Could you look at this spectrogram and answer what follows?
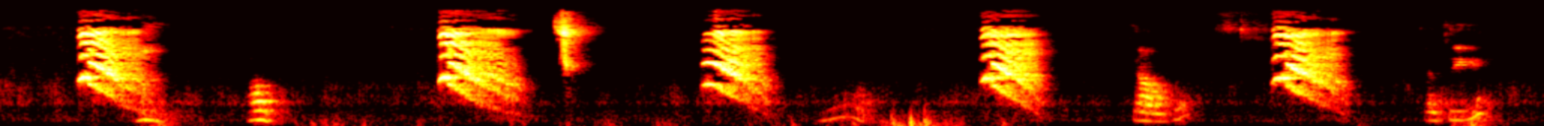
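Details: Alexandrine parakeet raised as a pet since it was young, calling in a series of loud, harsh, descending squawks about every two seconds, with short softer notes in between.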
